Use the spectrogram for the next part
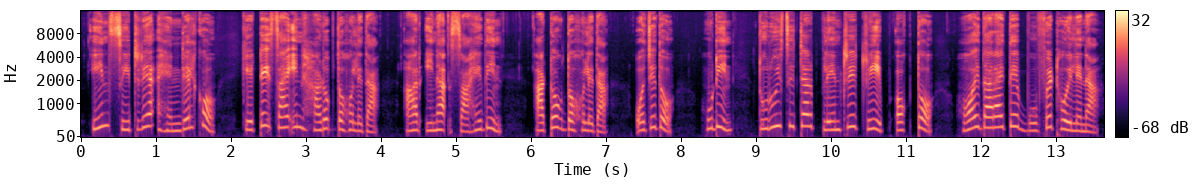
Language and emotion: Santali, fearful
